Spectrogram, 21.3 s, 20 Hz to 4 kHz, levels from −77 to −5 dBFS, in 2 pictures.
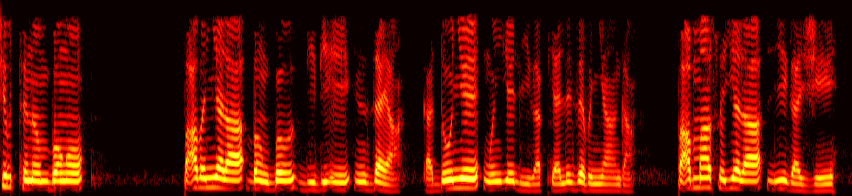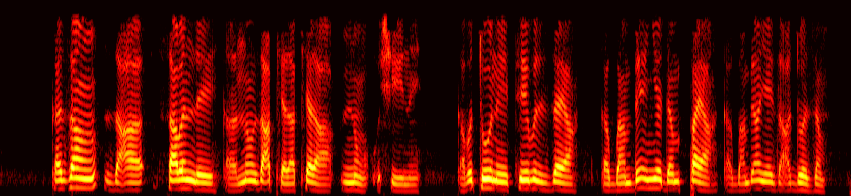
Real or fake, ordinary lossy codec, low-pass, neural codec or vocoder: real; MP3, 32 kbps; 3.6 kHz; none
